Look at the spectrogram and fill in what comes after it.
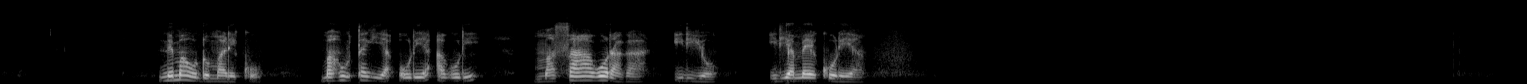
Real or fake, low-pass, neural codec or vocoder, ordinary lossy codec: real; 7.2 kHz; none; Opus, 32 kbps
